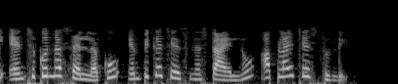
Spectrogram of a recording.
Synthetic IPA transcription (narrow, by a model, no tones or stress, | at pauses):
ʔe̞ɲt͡ʃukunːɐselːɐkue̞mpikɐt͡ʃe̞ːsinɐsʈaːjlnuɐplɐjt͡ʃe̞ːst̪und̪i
